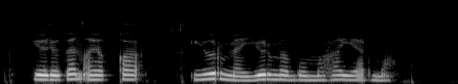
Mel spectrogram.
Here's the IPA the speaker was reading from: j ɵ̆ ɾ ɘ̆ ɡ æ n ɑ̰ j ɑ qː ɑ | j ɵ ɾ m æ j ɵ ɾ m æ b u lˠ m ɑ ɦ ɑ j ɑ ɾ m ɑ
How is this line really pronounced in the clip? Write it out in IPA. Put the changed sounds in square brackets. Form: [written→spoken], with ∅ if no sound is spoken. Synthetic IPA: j ɵ̆ ɾ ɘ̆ ɡ æ n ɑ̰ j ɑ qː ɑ | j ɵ ɾ m æ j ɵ ɾ m æ b u lˠ m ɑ ɦ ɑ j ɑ ɾ m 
